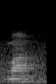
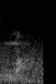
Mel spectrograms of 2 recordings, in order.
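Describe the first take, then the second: First: The pitch stays high and flat. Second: The pitch dips down, then rises. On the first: It means mother. "with a high level picture pattern" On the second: It means horse. "first falling, then rising, a deepening tone"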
